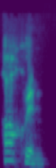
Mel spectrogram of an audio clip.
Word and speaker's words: Aughrim: It's the that Andy following got year, taught- and it's called the Battle of Ockram. It's spelled Aughrim, but it's pronounced Ockram.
